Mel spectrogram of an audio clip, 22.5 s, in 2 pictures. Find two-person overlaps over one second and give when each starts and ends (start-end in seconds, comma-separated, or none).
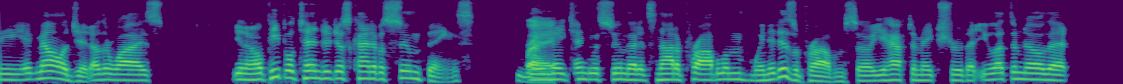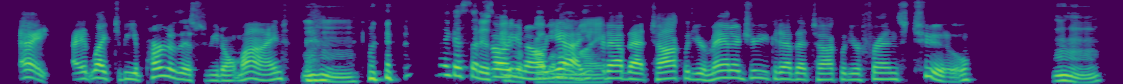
16.1-17.3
